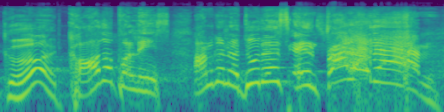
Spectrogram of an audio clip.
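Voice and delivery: loud slow defiant mom; mom yelling. Retold or imitated. Mom to son in front of neighbors, loud defiance. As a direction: shout it out for the whole neighborhood.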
